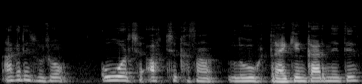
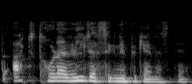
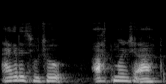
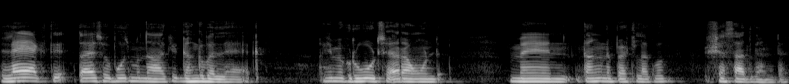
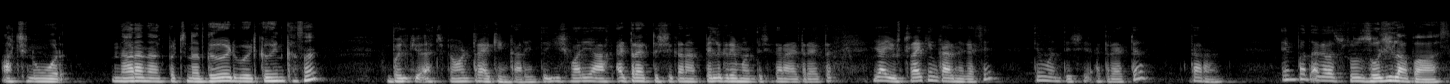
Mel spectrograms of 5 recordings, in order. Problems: none marked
